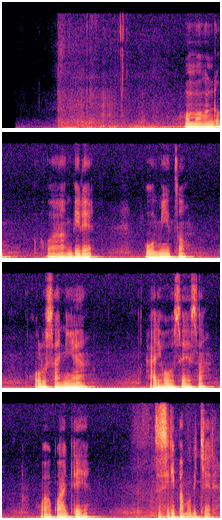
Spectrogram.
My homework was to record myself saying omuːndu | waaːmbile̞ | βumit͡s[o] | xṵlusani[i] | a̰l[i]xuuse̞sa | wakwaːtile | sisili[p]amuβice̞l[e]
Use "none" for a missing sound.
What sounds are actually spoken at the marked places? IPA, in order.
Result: o, a, i, p, e

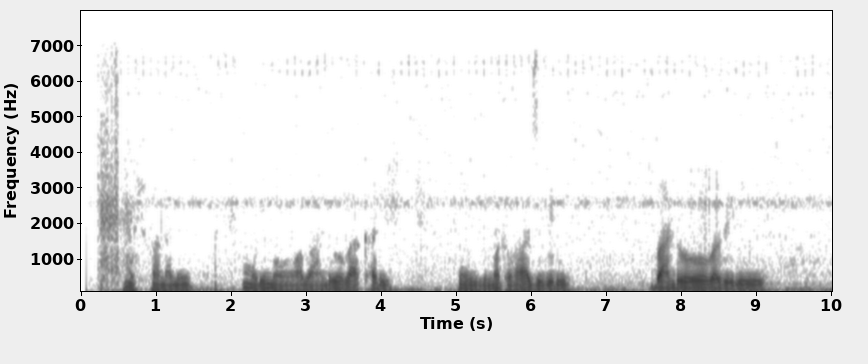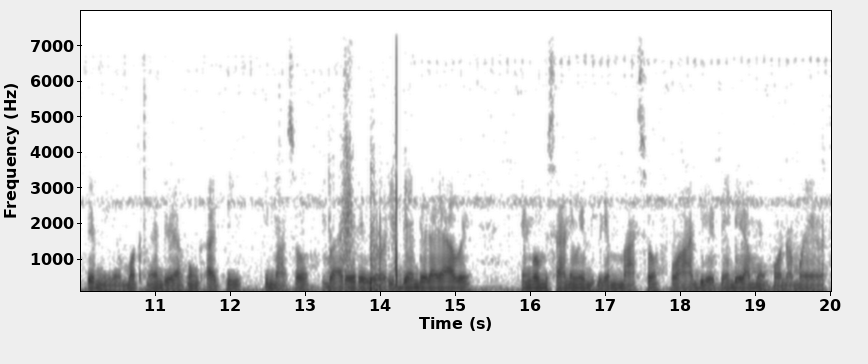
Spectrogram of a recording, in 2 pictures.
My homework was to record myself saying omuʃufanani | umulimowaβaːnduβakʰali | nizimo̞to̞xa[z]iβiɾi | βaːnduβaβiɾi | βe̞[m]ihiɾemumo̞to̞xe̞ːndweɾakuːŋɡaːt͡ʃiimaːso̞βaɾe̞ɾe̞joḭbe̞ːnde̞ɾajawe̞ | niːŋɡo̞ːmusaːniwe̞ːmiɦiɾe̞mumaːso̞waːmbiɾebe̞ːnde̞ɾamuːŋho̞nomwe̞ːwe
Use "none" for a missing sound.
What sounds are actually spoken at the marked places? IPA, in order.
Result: z, m

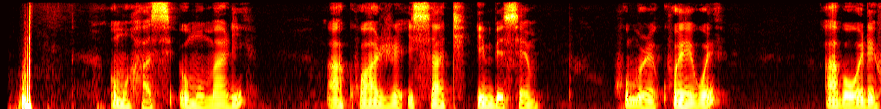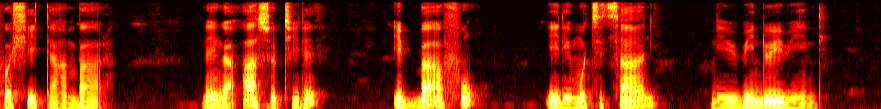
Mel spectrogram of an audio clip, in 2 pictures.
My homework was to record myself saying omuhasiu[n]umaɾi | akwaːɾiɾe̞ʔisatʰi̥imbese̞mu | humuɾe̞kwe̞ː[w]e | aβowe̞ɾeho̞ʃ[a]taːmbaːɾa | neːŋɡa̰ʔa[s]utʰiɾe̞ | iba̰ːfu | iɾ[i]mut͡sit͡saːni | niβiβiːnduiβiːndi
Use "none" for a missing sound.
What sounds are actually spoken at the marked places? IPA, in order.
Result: m, w, i, s, i

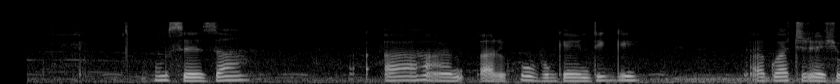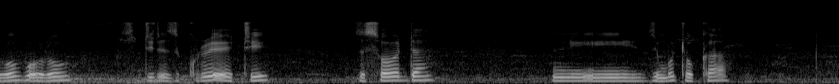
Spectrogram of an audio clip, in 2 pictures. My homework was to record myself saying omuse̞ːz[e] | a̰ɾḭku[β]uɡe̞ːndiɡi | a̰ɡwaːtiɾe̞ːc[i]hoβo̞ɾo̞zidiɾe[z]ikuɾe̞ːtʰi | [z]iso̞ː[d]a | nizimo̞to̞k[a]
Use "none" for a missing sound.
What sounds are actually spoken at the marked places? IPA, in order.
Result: a, β, i, z, z, d, a

